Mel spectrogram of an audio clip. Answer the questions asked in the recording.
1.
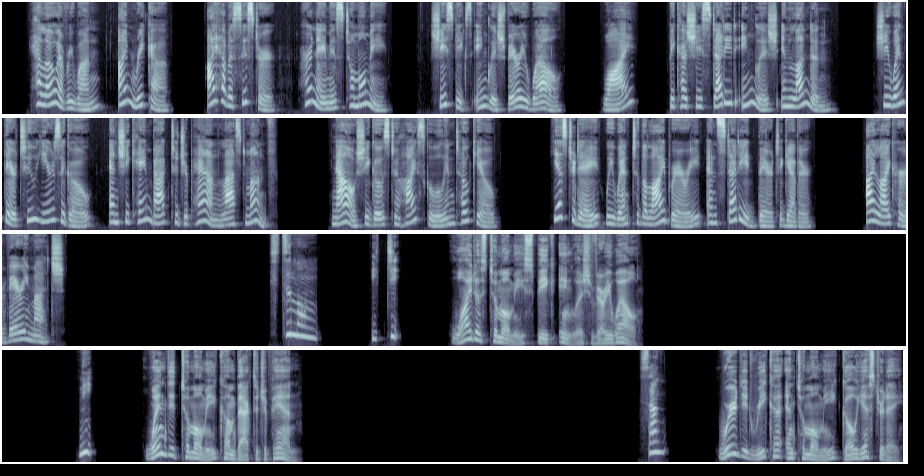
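Because she studied English in London.
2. Last month.
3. To the library.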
